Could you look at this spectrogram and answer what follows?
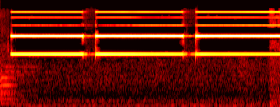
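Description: An electronic pager sounds in a hospital with a steady, piercing high beep held for close to a second at a time, three times in a row with short gaps, loud and close with no voices.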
